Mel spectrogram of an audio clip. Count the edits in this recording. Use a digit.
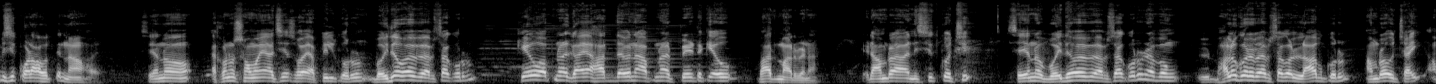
0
